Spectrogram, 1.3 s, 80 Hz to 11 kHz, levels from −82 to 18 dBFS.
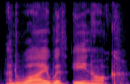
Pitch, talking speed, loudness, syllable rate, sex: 145 Hz, 185 wpm, -13 LUFS, 4.7 syllables/s, male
